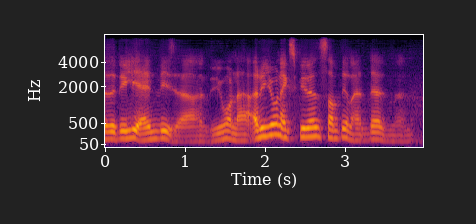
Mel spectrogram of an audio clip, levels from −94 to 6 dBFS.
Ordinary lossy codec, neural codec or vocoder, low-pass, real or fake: none; codec, 16 kHz, 0.7 kbps, FocalCodec; 7.2 kHz; fake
